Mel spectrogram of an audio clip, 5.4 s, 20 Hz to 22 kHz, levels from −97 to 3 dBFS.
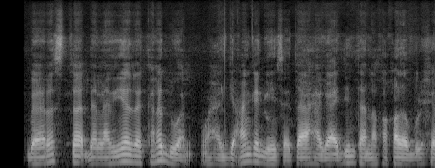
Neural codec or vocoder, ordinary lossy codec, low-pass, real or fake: codec, 44.1 kHz, 7.8 kbps, Pupu-Codec; none; none; fake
